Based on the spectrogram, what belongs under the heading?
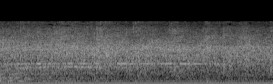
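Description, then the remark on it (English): An audience claps steadily, a dense, continuous wash of many hands with no pauses and an even, bright texture throughout. “As you are clapping, may somebody also clap for you.”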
